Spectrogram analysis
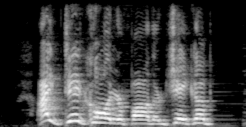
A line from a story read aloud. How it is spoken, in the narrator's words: Megan snapped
